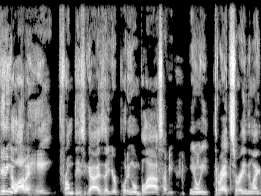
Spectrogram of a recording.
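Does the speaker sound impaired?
No.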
